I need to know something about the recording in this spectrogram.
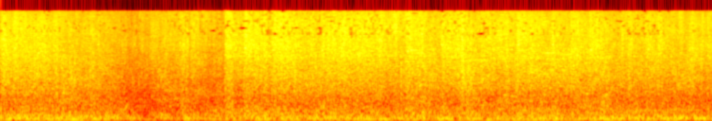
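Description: Game spells crackle and explode in dense, constant bursts.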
